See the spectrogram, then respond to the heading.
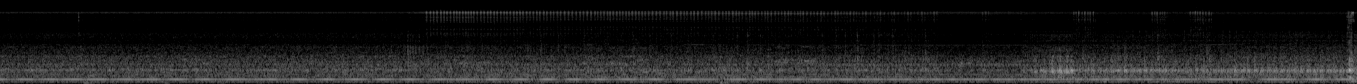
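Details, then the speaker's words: Sony PlayStation after disassembling, cleaning and regreasing its formerly noisy laser optical pickup, loading a game: soft steady hum with a brief seek whirr as the laser travels; now quiet and smooth. "it's really quiet guys you can hardly hear it the only time you can really Airy is when the laser means of distance there"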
